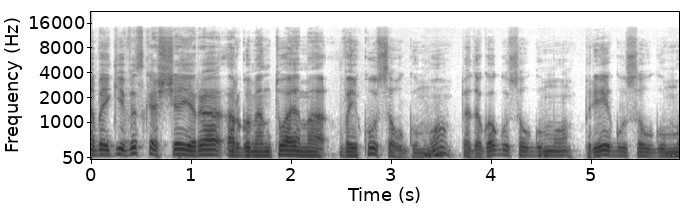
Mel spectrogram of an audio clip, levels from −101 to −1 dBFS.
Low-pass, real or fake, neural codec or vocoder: 14.4 kHz; real; none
